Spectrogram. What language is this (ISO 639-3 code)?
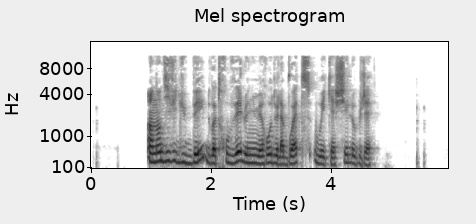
fra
